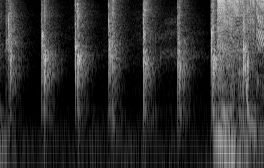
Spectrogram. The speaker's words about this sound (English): Oh, clap. Clap, everyone.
